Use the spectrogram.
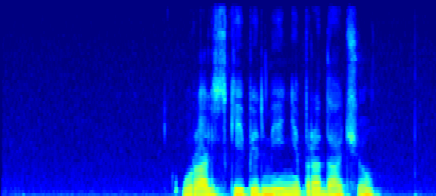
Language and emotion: Russian, neutral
